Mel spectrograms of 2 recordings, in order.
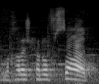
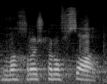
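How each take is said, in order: Both takes have the same delivery.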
